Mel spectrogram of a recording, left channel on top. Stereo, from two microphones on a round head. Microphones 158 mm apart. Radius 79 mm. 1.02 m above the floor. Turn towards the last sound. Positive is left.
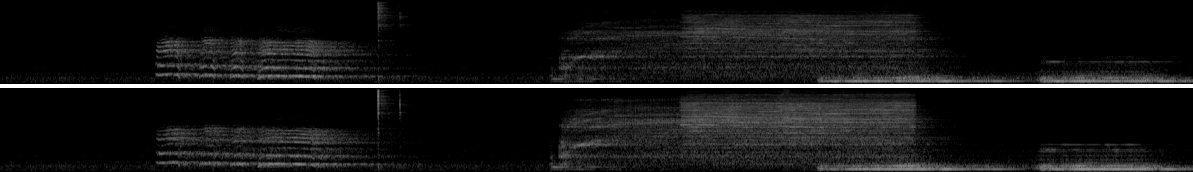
turn(degrees=-65)  # may be behind; listen again after turning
